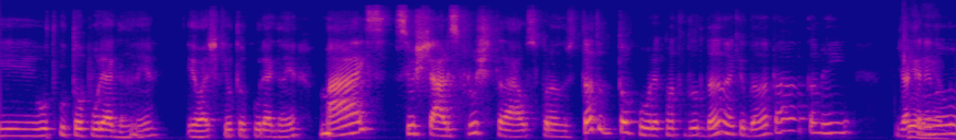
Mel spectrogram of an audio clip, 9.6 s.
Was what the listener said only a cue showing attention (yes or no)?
yes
